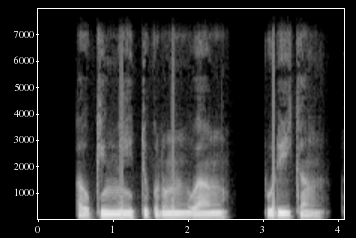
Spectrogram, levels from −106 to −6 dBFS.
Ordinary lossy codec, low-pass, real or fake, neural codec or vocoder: Opus, 64 kbps; 7.2 kHz; real; none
